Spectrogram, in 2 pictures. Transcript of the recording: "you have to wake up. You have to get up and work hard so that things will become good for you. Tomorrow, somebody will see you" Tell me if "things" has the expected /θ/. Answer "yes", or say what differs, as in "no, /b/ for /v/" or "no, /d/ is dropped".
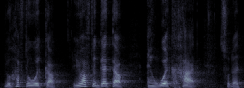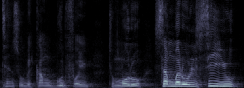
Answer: no, /t/ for /θ/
